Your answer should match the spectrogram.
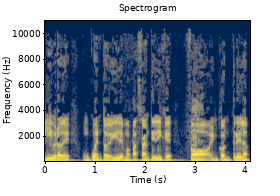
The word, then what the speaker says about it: Guy de Maupassant: Eh, vamos a hablar de Guy de, ¿Está bien pronunciado? Guy de Maupassant.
